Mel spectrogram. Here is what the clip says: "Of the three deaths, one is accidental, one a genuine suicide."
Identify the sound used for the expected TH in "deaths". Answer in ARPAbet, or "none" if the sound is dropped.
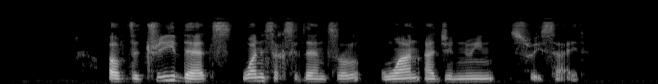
T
